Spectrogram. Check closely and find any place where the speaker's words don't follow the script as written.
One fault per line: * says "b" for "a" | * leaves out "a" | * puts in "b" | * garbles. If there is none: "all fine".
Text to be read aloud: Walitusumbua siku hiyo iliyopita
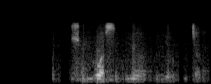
all fine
